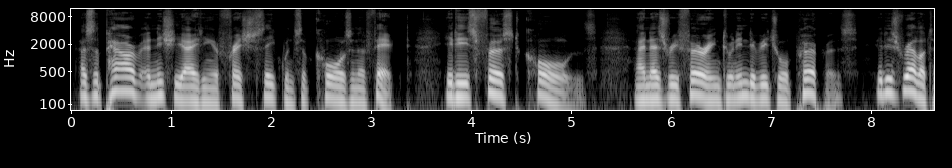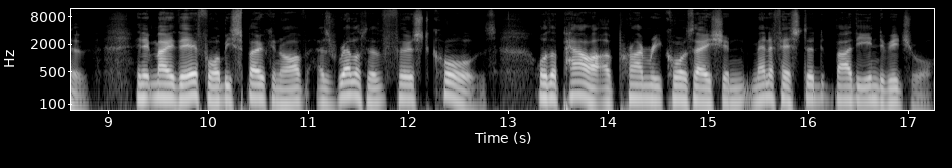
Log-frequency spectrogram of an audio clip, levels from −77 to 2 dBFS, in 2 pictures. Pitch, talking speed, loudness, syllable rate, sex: 120 Hz, 165 wpm, -19 LUFS, 5.5 syllables/s, male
